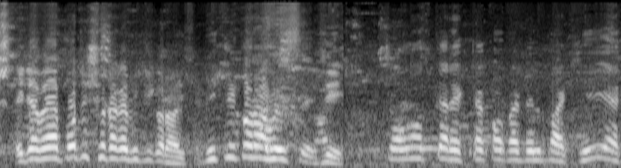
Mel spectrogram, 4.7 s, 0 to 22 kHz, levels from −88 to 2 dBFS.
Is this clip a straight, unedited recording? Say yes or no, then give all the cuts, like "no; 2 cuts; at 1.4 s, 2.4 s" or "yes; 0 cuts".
no; 1 cut; at 2.6 s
